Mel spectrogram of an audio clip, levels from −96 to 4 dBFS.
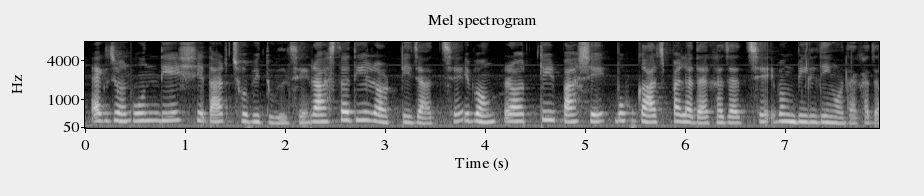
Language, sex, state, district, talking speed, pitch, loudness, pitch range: Bengali, female, West Bengal, Dakshin Dinajpur, 175 wpm, 235 Hz, -24 LUFS, 215-260 Hz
